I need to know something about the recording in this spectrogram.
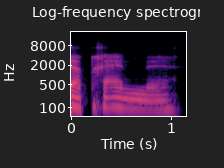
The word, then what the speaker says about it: apprennent: Et qu'ils apprennent. D'accord? Apprennent. ENT à la fin, on ne prononce jamais.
